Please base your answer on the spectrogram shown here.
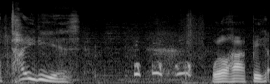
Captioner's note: laughing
